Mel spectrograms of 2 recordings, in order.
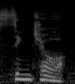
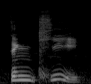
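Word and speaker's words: Xingqiu: My name is Sing Cho, a humble literature enthusiast who happened to be passing by. Wait, it's pronounced Sing Cho? I thought Sing Ki.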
